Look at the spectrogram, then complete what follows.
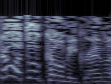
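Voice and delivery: high, loud mock whine; offended protest. Aunt objecting to being called grandma, mock-offended. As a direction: squawk it like an insulted aunt.

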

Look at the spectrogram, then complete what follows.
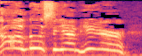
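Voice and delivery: very high, loud mock girlish call; hammed-up high holler. Rebecca calls from the window.

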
